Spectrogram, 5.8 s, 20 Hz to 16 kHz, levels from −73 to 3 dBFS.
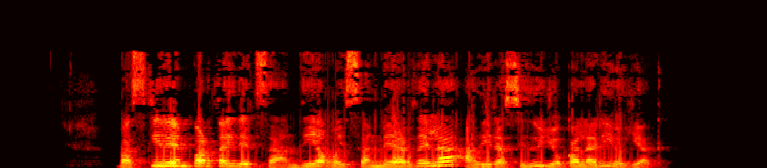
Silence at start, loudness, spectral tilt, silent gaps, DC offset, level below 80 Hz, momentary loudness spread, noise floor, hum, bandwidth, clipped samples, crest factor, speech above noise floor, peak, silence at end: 0.9 s; -22 LUFS; -3 dB/octave; none; under 0.1%; -64 dBFS; 9 LU; -85 dBFS; none; 11.5 kHz; under 0.1%; 20 dB; 63 dB; -4 dBFS; 0.85 s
